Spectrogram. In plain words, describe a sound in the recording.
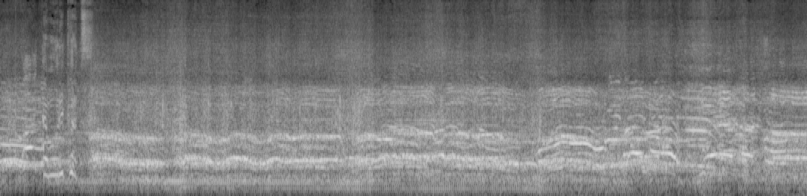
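A large crowd of men chants in unison outdoors.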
